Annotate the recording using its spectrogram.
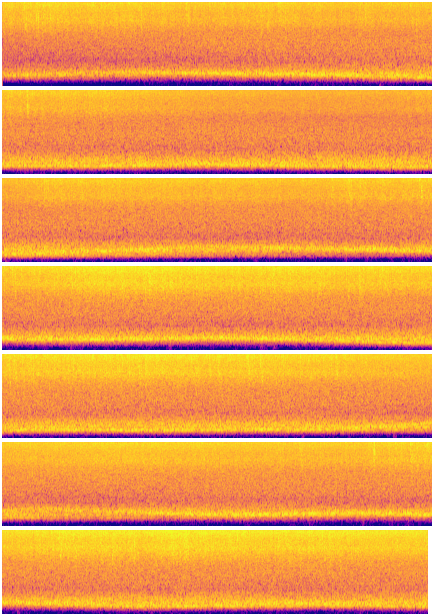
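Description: A wind-like hiss whose pitch sweeps slowly up and down, rising and falling every few seconds, with no beat or melody.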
